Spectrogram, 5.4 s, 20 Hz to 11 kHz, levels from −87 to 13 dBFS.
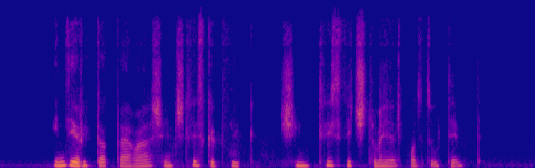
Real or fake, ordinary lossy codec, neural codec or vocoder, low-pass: fake; Opus, 24 kbps; codec, 16 kHz in and 24 kHz out, 0.9 kbps, LongCat-Audio-Codec, fine tuned four codebook decoder; 9.9 kHz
